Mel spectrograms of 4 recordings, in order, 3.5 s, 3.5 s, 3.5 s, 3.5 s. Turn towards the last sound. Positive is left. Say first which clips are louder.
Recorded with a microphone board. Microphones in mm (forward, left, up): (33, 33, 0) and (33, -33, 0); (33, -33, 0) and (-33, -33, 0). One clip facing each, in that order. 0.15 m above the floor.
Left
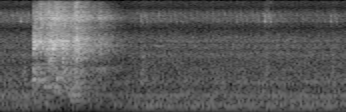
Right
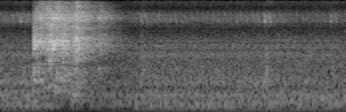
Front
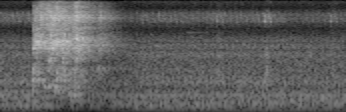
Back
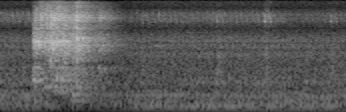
# even, front 1 dB
turn(degrees=10)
